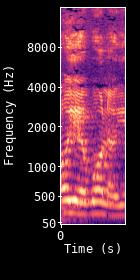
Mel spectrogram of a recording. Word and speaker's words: Oyelowo: Oyelowo, yeah, it's a Nigerian surname.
